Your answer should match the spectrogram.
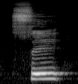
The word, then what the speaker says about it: c'est: Presta atenção nos do C, porque muita gente erra e fala só é la force. E tá errado isso, c'est la force.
